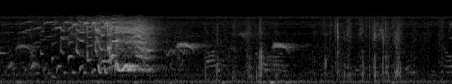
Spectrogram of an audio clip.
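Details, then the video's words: Oropendola in the background at Chan Chich Lodge, Belize, giving a strange, loud, liquid gurgling burst, then short rising whistled notes and scattered clicks, while a displaying ocellated turkey struts nearby; a rustle like flapping wings. "The really strange call you hear throughout the video (such as 0:08) in the background is an oropendola."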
